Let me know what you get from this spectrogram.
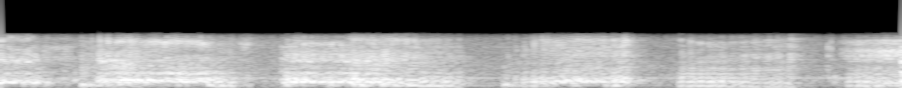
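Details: Rat terrier growling while playing with a toy indoors, a continuous rough, low rumbling growl in several long bursts with brief pauses between them, in a small room.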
